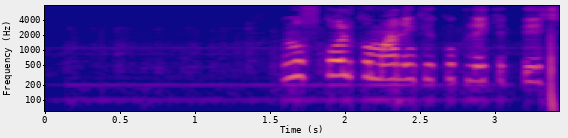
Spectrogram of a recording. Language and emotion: Russian, neutral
